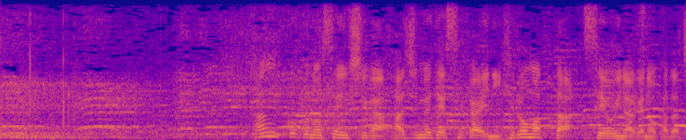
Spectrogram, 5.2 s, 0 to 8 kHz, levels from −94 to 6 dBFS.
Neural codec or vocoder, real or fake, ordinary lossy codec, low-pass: none; real; none; none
